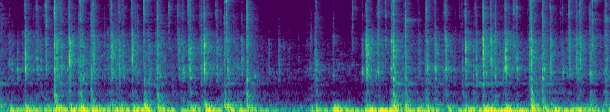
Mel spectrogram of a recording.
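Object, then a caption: Plastic keyboard with round keycaps. Fingertips of both hands type on a black retro typewriter-style keyboard with round plastic keycaps. A steady stream of quick, bright plastic clicks rides over a low, dull thump, easing off briefly around the middle before picking back up.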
